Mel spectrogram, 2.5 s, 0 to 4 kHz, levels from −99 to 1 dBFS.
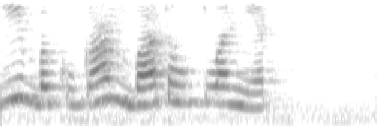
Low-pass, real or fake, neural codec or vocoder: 3.6 kHz; real; none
